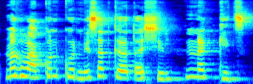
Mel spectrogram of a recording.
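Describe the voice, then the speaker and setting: A woman's voice: high voice, moderate pace, voice pushed up, natural voice. A woman reading the lines of a playful young married man who banters and mock-scolds his friends. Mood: teasing.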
